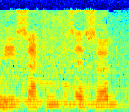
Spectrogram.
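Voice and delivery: usual speaking voice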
